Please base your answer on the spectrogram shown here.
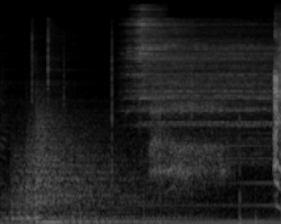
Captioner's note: sighs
